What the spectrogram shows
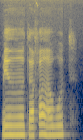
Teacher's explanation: This is soft ta, but you hear a little bit of air sound, right? I'm saying it with a little bit of air.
